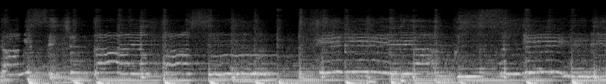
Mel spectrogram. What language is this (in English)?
Indonesian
